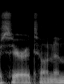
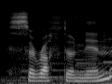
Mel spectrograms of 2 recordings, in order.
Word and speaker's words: serotonin: And the pronunciation on that one is serotonin. Serotonin. All right. Yeah, tonin. Is that it?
